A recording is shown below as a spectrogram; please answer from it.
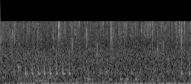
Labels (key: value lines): label: biophony, rattle response
recorder: SoundTrap 500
